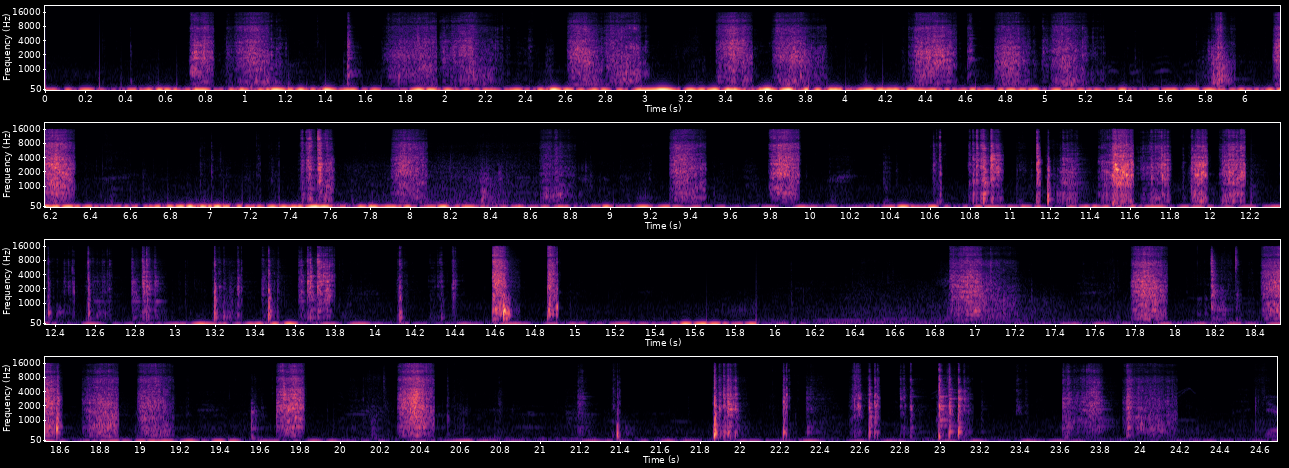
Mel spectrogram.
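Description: Steel shovel scraping and chopping into dirt and matted sod in rapid repeated strokes, with a short pause about two-thirds through before the scraping resumes.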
